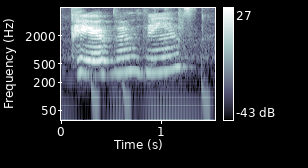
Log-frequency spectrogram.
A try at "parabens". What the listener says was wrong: It's not beans, it's parabens. No beans. Bins. Parabens.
